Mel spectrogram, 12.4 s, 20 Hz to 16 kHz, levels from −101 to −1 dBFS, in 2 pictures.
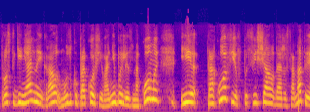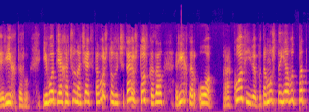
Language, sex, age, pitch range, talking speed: Russian, female, 30-49, 215-295 Hz, 160 wpm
